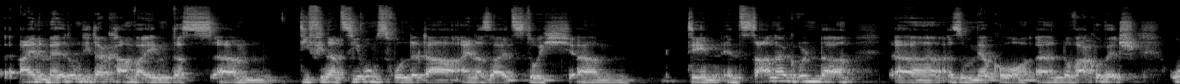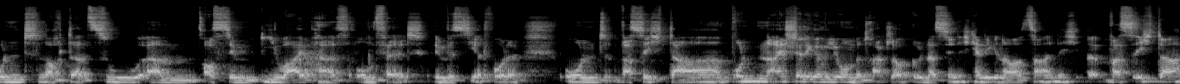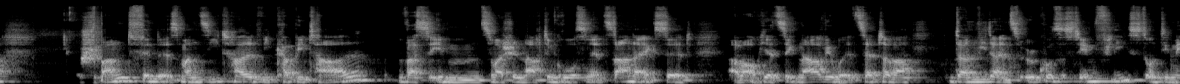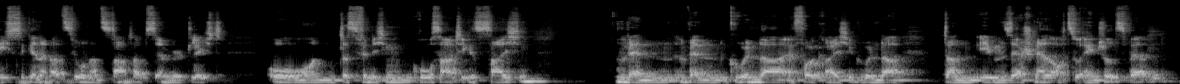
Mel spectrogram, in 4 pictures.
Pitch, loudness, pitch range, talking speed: 110 Hz, -21 LUFS, 100-120 Hz, 135 wpm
